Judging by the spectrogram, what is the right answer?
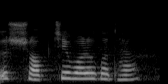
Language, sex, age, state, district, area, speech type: Bengali, female, 18-30, West Bengal, Uttar Dinajpur, urban, spontaneous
